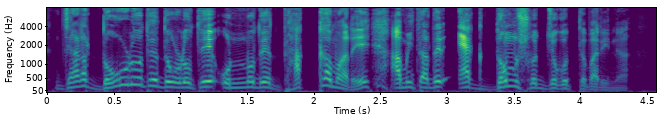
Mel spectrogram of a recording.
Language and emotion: Bengali, angry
